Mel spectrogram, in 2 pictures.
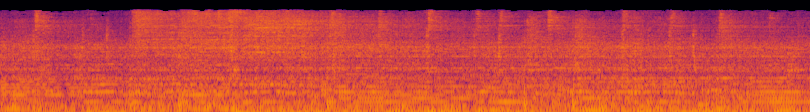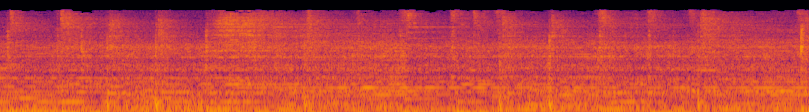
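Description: Heavy metal band playing live in an arena, an instrumental passage of electric guitars over bass and drums with no vocals. The sound is recorded from among the audience.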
